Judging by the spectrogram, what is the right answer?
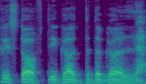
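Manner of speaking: put-on Spanish accent. Introducing a Danish goalkeeper to viewers, the speaker says his name in a fake Spanish accent. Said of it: "I do it in a Spanish accent for no reason at all".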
